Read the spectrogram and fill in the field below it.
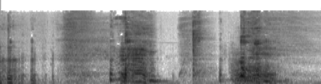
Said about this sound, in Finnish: Jos kuulitte, niin yskäisin äsken. Mä luulen, että koko Suomi kuuli sen. Haluaisin korostaa, että se oli epädramaturginen yskäys.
